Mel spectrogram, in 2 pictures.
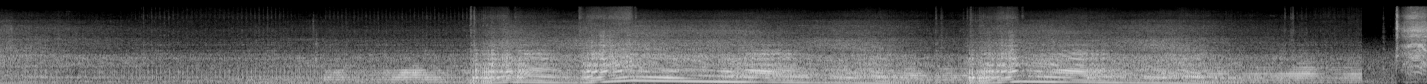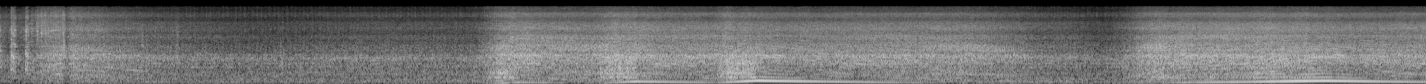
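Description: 1999 Acura Integra's stock B18B1 1.8-litre four-cylinder running through the stock exhaust, idling and then revved five times, each rev rising and falling in pitch. About halfway through, the sound changes to the engine heard at the open hood.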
